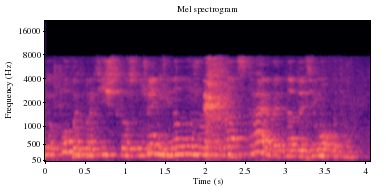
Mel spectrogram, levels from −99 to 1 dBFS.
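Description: No technical faults can be heard anywhere in the signal.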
